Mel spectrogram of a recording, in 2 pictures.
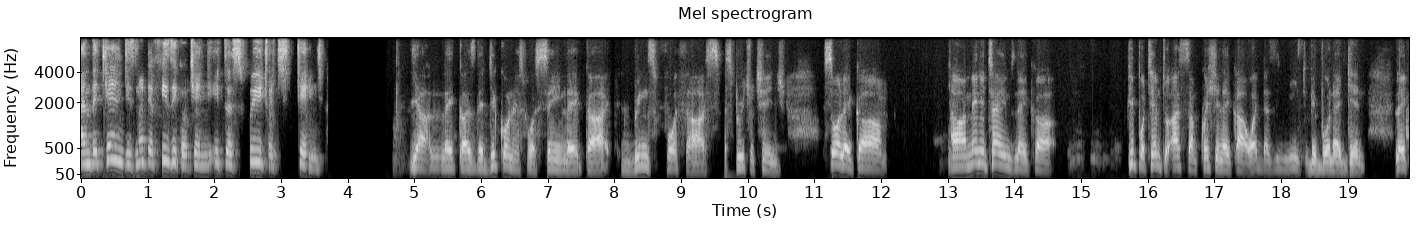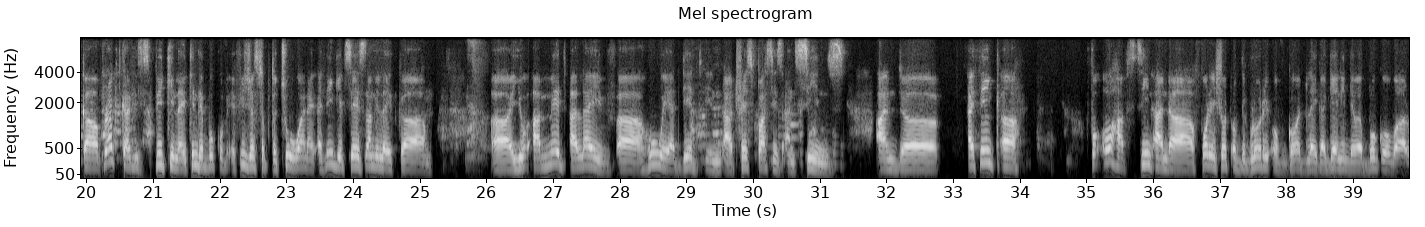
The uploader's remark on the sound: Youth zoom meeting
